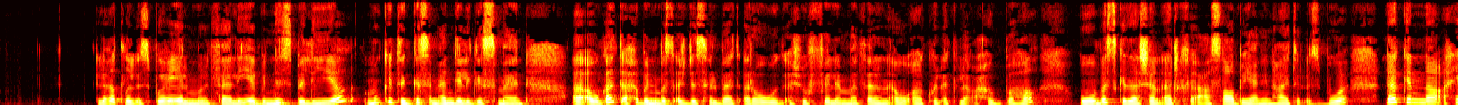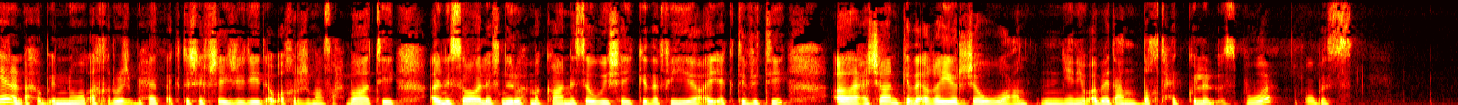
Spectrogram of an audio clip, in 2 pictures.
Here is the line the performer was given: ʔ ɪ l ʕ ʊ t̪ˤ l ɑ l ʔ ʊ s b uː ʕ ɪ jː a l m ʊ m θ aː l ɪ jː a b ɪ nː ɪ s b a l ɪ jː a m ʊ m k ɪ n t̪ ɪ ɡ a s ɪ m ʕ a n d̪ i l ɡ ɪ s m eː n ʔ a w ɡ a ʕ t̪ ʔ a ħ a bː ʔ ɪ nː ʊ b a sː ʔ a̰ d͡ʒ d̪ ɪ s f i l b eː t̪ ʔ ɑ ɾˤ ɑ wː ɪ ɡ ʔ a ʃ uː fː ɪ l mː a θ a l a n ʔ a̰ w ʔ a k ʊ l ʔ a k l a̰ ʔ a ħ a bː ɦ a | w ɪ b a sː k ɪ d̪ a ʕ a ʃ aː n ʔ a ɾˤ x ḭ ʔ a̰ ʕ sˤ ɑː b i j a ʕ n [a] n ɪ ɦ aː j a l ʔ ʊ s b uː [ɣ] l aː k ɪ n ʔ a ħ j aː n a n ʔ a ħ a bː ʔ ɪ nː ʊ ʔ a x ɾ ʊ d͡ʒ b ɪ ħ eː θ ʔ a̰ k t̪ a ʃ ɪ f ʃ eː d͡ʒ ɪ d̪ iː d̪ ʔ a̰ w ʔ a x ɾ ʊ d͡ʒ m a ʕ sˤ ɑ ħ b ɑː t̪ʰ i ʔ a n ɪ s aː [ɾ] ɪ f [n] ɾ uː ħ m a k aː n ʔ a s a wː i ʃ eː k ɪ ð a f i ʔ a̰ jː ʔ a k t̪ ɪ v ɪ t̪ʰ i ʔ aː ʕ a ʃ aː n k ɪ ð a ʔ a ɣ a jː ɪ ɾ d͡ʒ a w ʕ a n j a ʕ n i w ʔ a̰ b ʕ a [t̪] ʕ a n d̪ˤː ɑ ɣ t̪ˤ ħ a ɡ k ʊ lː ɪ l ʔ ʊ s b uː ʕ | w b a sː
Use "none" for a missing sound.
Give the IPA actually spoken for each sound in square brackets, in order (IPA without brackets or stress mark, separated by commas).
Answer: i, ʕ, l, n, d̪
